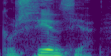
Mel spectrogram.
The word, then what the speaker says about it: consciencia: más fácil de escribir lo más correcto decir consciencia cuando se escribe conciencia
